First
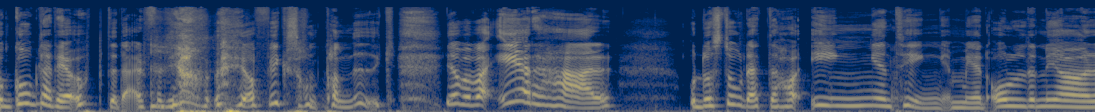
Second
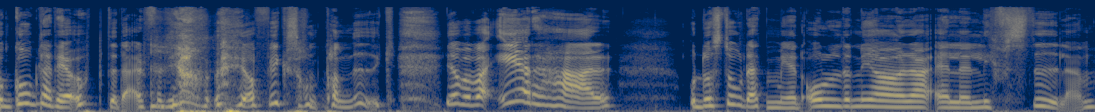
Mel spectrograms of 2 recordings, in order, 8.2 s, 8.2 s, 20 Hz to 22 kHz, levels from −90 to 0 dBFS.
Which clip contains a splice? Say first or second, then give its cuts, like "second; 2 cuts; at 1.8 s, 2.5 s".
second; 1 cut; at 5.7 s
